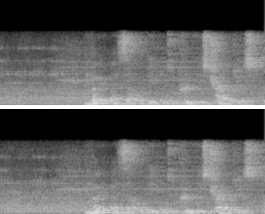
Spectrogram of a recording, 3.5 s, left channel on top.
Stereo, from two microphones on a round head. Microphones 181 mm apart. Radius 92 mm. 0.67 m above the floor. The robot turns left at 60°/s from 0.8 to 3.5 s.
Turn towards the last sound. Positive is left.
turn(degrees=-50)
